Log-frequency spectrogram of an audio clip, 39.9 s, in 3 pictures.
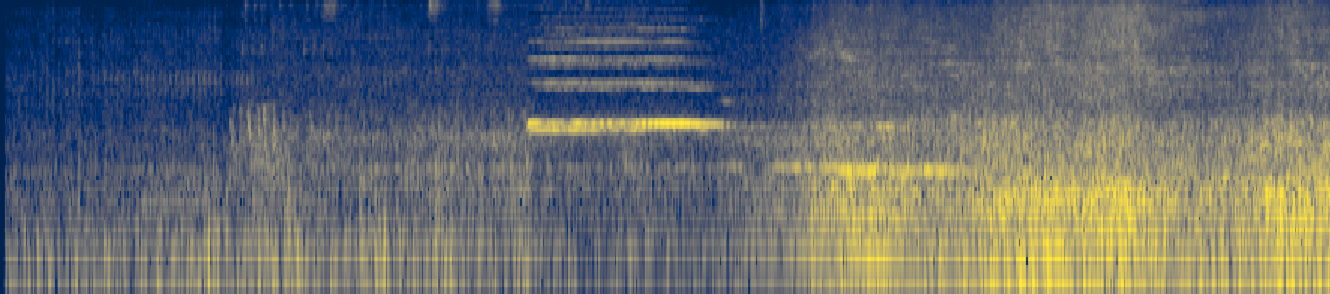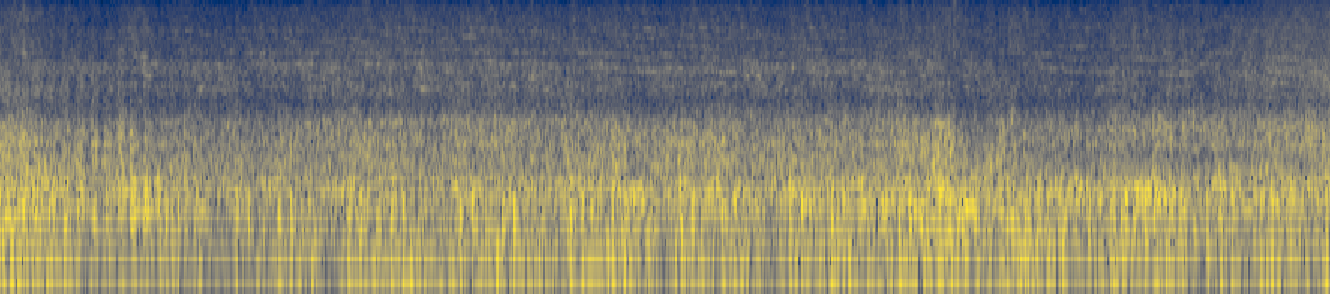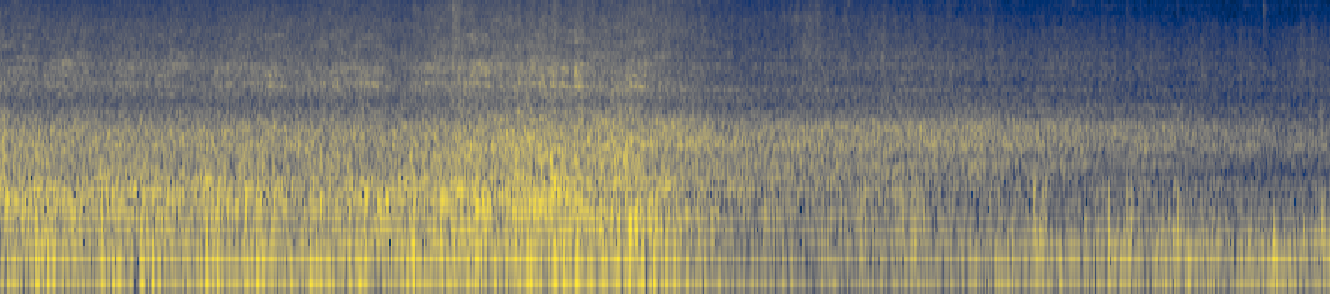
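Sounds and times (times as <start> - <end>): train horn: 5.2 - 9.8.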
